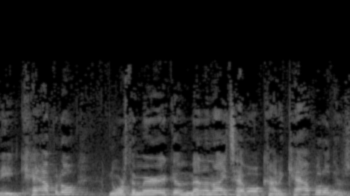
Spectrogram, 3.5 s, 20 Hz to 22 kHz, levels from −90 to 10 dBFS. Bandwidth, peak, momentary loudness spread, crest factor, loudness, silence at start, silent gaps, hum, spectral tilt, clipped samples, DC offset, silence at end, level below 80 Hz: 15 kHz; -8 dBFS; 5 LU; 16 dB; -24 LUFS; 0 s; none; none; -5 dB/octave; under 0.1%; under 0.1%; 0 s; -60 dBFS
